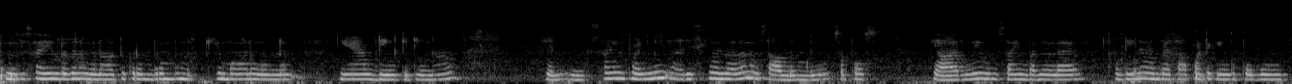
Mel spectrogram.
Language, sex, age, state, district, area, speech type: Tamil, female, 18-30, Tamil Nadu, Tiruvarur, urban, spontaneous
